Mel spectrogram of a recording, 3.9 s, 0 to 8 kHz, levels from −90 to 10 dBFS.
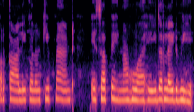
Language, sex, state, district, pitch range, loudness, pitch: Hindi, female, Odisha, Khordha, 225-245 Hz, -16 LUFS, 235 Hz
